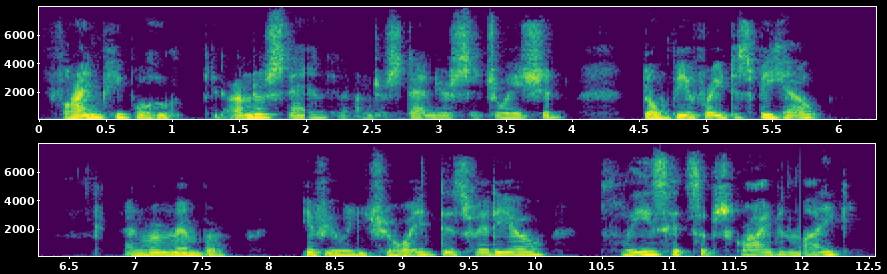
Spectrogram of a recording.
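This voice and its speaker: This somewhat breathy voice has monotone, flat intonation, big swings in loudness, a fairly slow pace and long, frequent pauses. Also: woman. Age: 60s. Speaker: YouTuber discussing seniors and poverty. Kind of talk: vlog talk to camera. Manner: hesitant with fillers and repetitions.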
